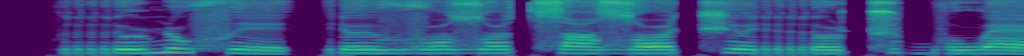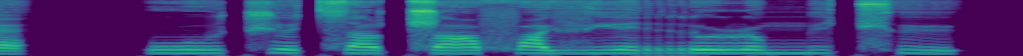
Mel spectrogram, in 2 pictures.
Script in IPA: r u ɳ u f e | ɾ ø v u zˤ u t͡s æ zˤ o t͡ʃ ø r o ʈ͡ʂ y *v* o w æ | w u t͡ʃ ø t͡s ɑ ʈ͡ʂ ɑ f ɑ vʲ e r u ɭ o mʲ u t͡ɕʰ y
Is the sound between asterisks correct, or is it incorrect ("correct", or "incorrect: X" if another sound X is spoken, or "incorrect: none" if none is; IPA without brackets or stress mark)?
incorrect: b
